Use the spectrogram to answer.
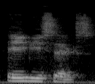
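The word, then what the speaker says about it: AB6IX: Pronounced AB6.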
